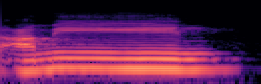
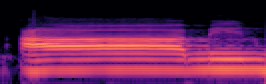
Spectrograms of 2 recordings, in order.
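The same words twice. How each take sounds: First: The first vowel is cut short. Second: The first vowel is held long. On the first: The speaker calls it wrong. "bukan amin. Bukan hamzahnya dibaca pendek" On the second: The speaker calls it right. "jadi amin"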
